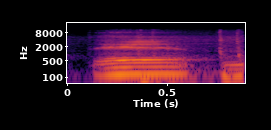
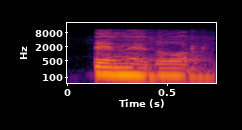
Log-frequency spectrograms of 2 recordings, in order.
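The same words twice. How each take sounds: First: "Tenedor" split into te, ne, dor; syllable by syllable. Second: Said in the usual way. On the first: Shown as a demonstration. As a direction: break "Tenedor" into three separate syllables with pauses. Profesor silabea la palabra de ejemplo. ("Tenedor" separado en te, ne, dor, con pausas)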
